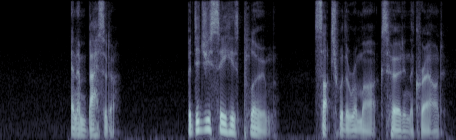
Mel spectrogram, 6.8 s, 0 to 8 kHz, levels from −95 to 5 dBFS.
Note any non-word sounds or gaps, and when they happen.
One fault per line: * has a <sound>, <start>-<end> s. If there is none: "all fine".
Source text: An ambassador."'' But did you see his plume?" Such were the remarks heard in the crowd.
all fine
